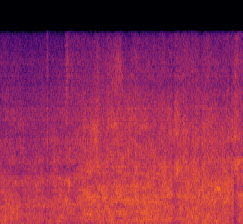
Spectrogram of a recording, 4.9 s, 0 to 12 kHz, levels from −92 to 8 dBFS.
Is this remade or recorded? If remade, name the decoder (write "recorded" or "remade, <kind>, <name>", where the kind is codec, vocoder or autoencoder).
remade, codec, SNAC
